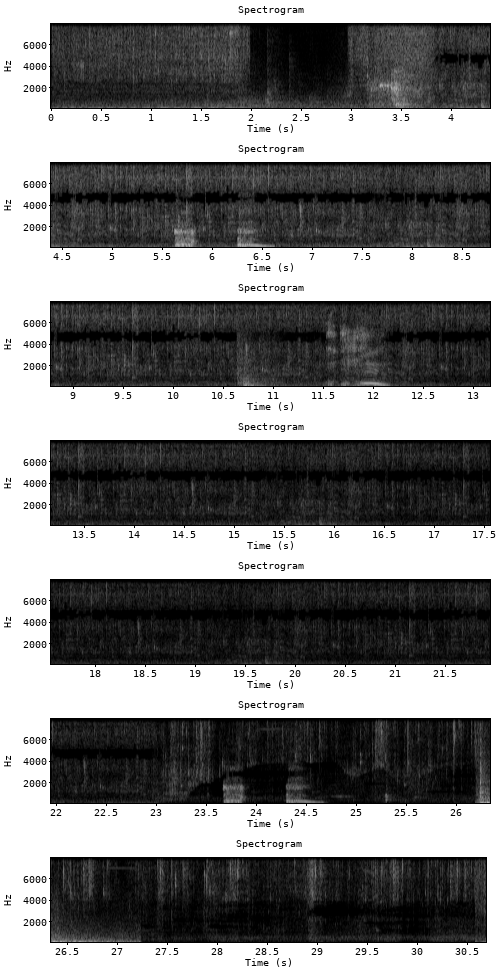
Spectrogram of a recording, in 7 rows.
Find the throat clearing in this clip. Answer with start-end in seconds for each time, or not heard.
5.6-6.7, 11.5-12.2, 23.6-24.7.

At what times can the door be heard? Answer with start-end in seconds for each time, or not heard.
3.1-3.8, 10.6-11.4, 26.2-27.2.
